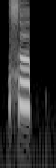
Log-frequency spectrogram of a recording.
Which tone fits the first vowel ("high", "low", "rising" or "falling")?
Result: high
